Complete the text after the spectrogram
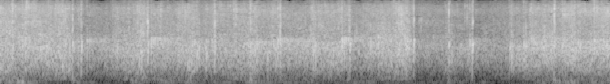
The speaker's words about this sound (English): So before we start anything, can we just like give them, I mean, they're not here, but let's give them a round of applause and say thank you very much.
